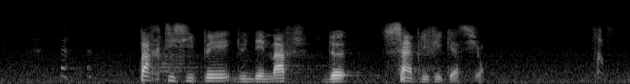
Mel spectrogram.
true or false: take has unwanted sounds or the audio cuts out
true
